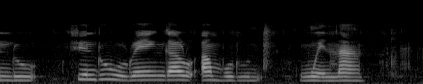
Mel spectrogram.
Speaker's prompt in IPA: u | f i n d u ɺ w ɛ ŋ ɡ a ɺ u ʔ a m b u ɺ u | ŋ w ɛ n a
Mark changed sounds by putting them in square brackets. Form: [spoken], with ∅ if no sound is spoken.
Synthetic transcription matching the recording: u | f i n d u ɺ w ɛ ŋ ɡ a ɺ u ʔ a m b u ɺ u | ŋ w ɛ n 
